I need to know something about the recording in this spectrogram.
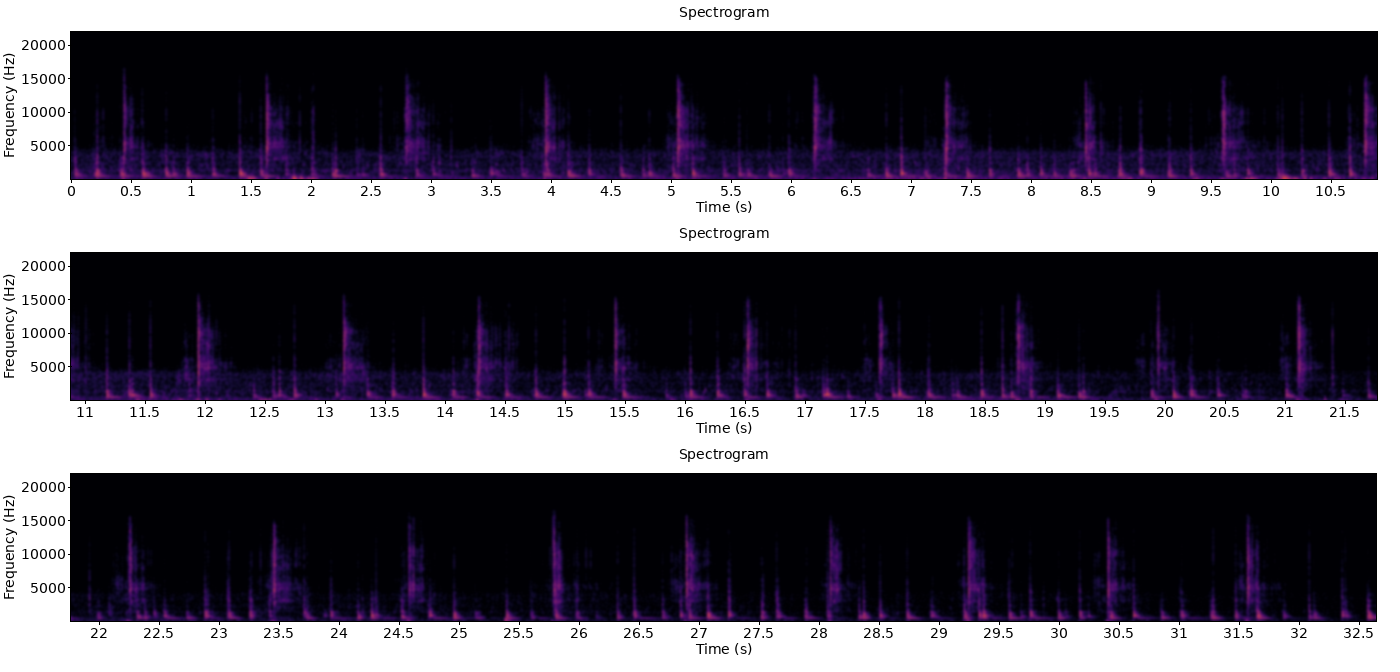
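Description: Meditation music of bell-like chimes struck in a quick, irregular patter, each strike ringing briefly, over a steady held tone.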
